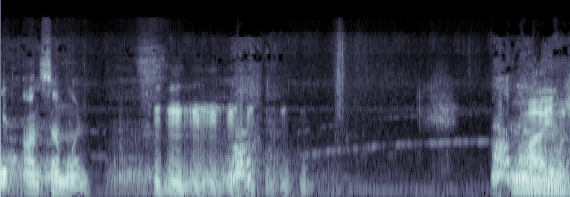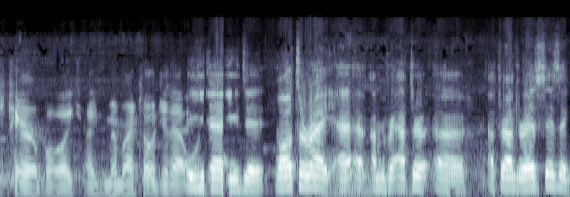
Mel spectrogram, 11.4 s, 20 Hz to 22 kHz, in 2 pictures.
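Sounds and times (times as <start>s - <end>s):
speech: 0.0s - 3.5s, 4.9s - 11.4s
laughter: 1.4s - 3.1s
dogs barking and yelping with whiny high-pitched tones: 2.2s - 2.9s, 4.8s - 5.5s.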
